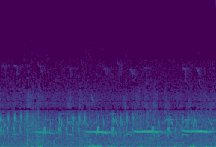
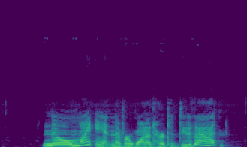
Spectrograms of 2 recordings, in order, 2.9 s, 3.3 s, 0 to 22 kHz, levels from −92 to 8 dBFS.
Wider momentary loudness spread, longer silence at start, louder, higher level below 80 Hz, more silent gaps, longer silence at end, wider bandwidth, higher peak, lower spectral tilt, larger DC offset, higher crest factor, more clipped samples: second, 5 LU vs 9 LU; second, 0 s vs 0.55 s; second, -36 LUFS vs -19 LUFS; first, -50 dBFS vs -62 dBFS; neither; second, 0 s vs 0.3 s; first, 14 kHz vs 6.8 kHz; second, -22 dBFS vs -6 dBFS; second, -4 dB/octave vs -7.5 dB/octave; neither; about the same, 18 dB vs 14 dB; neither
